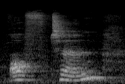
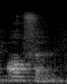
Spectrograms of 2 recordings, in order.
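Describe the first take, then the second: First: The t sound in the middle is pronounced. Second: The t sound in the middle is silent. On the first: "some people are still saying that T in often" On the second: "you will hear people also saying often"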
